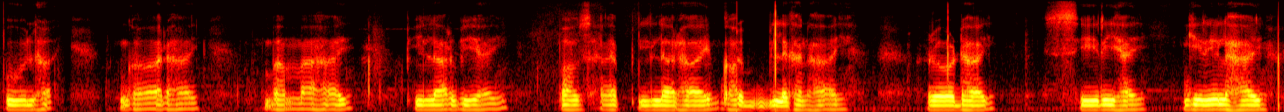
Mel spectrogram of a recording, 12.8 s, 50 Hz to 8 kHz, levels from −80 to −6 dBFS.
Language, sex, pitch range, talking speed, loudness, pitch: Bhojpuri, male, 120-135 Hz, 100 wpm, -24 LUFS, 125 Hz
